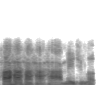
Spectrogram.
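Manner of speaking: low, quiet spoken taunt of ha ha ha; mocking made-you-look laughter under the breath. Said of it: "they sit back and laugh".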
